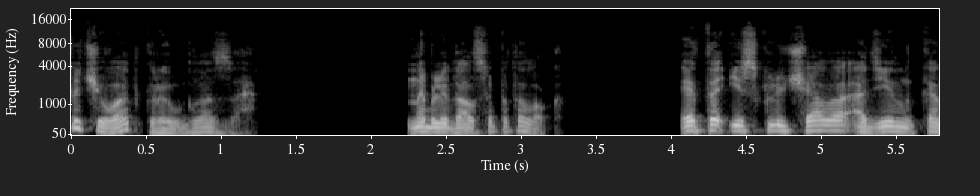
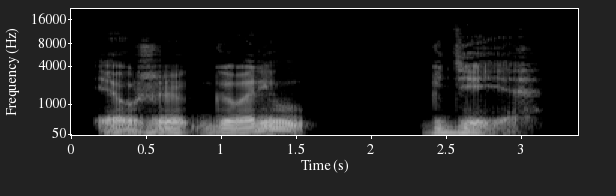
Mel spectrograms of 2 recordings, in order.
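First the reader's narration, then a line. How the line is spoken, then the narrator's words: Strained, forced out. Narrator (Russian): выдавил Ваймс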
